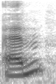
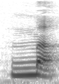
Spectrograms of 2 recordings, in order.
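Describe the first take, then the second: First: The m sound is said alone with no vowel. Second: The m sound is followed by a short uh vowel. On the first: The speaker calls it right. "instead of saying m for M" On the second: The speaker calls it wrong. "which is incorrect"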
